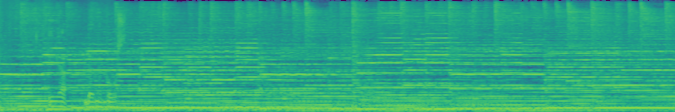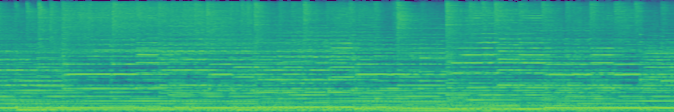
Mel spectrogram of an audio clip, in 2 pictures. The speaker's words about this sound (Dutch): En we luisteren even weer naar een muziek.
